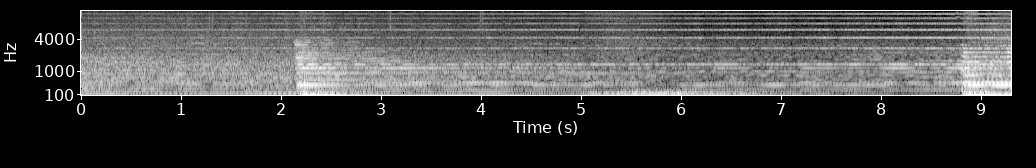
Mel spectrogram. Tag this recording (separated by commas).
Music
